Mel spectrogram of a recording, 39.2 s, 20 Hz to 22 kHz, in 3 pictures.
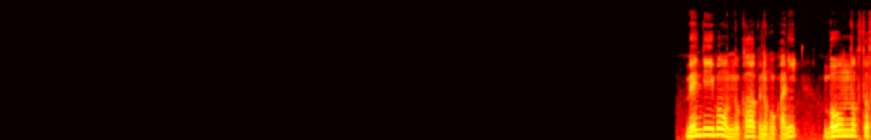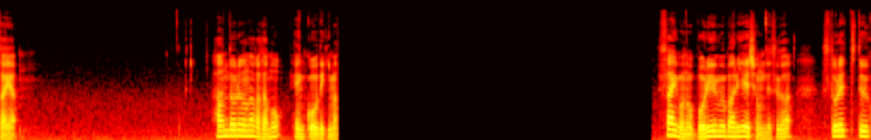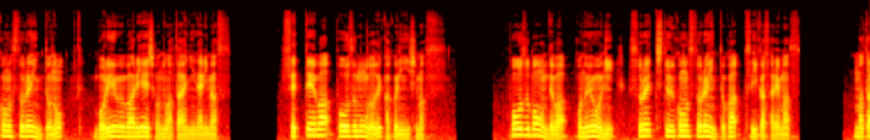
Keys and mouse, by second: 2.8-4.0 middle drag, 6.5-8.8 middle drag, 12.7-14.4 drag, 18.3-19.9 drag, 30.2 Tab, 33.2-34.9 drag.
